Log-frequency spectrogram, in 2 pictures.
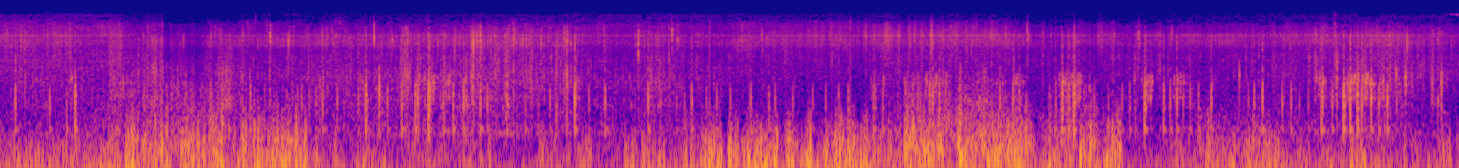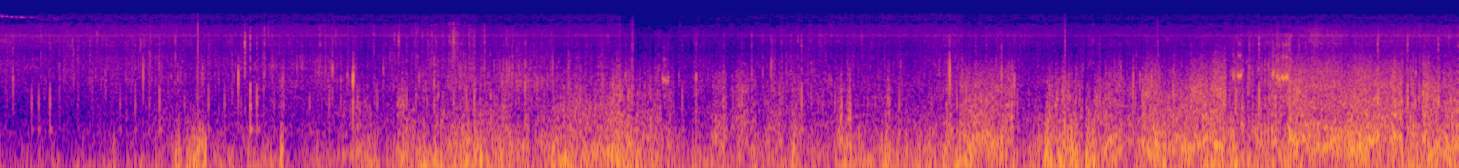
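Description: Mountain bike riding over a rough dirt and gravel trail: a continuous low rumble packed with quick knocks and rattles from the bike on the uneven ground, with wind buffeting the microphone.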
